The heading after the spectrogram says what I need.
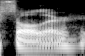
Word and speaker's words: Sol: The official title is Sector Solar, also named the Sol Sector, pronounced Sol, is the holiest division of imperial space within the Segmentum Solar.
